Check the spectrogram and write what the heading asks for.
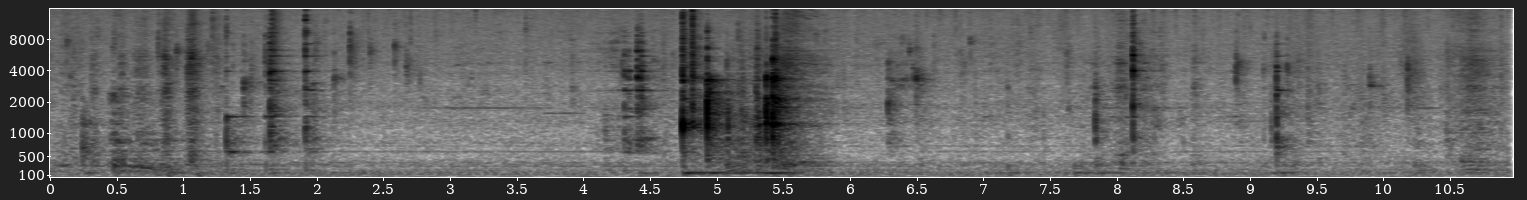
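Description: White plastic spoon stirring and scooping cooked rice mixed with spice powders in a glass bowl, with scattered scrapes and light knocks against the glass; the loudest scraping comes in a short run about five seconds in.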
